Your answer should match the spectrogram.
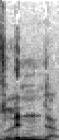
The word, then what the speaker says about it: Lindo: Old Lindo, that's it. Rhymes with window.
